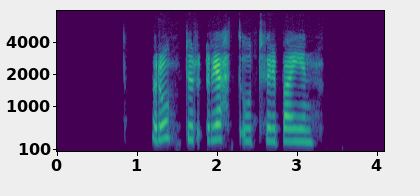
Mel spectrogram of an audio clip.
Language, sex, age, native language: Icelandic, female, 10, Icelandic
